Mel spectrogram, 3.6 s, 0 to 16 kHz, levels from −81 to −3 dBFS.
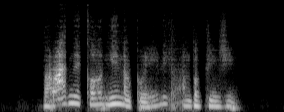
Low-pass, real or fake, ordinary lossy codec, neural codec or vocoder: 14.4 kHz; fake; none; codec, 44.1 kHz, 0.9 kbps, DAC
